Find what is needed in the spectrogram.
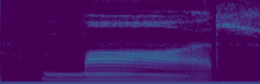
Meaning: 1. snake 2. serpent
- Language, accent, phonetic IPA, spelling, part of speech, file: Persian, Iran, [mɒːɹ], مار, noun, Fa-مار.ogg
